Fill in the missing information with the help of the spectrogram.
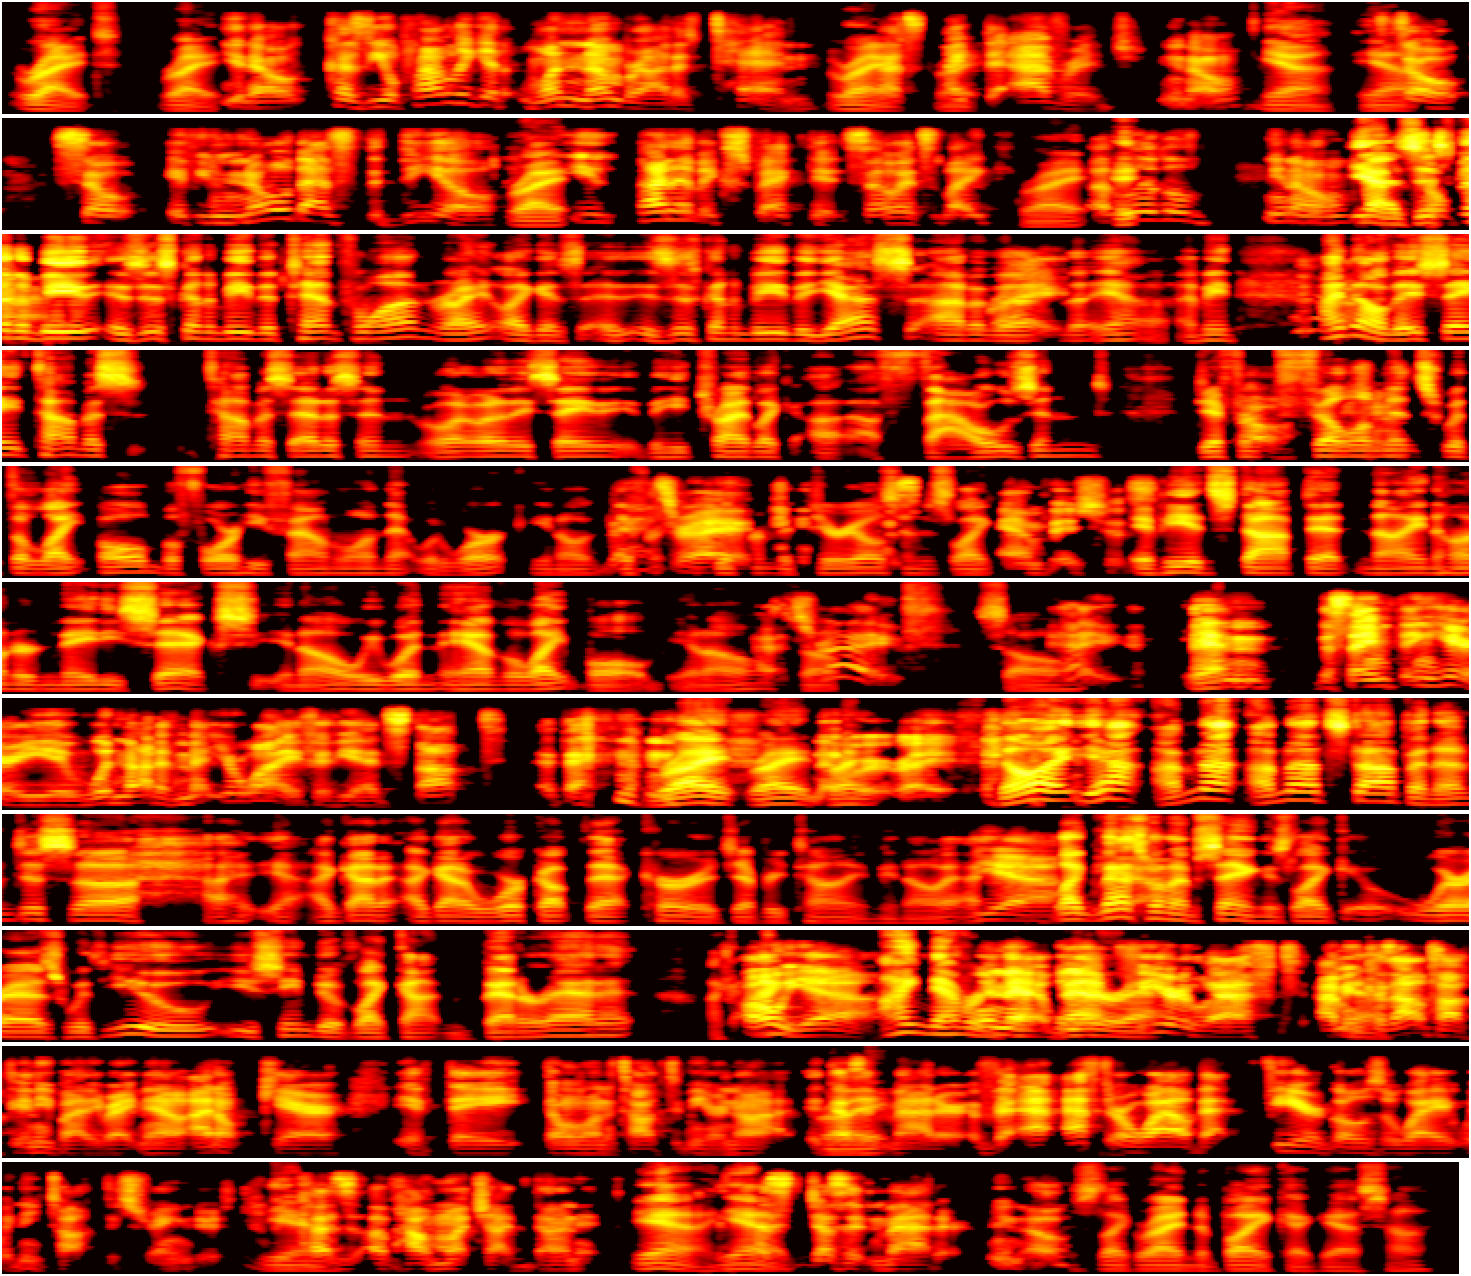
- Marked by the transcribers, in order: other background noise; teeth sucking; laughing while speaking: "that. Never, right?"; laugh; exhale
- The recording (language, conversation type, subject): English, unstructured, What habit could change my life for the better?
